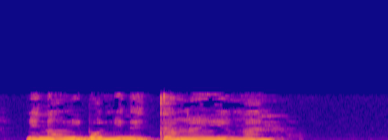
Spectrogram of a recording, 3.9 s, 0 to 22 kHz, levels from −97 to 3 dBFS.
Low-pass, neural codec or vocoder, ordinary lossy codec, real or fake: 7.2 kHz; none; Opus, 64 kbps; real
